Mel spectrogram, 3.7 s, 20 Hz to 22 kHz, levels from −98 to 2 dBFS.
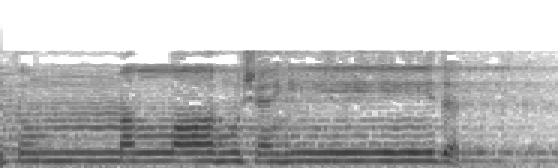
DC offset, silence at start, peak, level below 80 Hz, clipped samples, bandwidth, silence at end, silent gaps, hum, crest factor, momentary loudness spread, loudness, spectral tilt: under 0.1%; 0 s; -12 dBFS; -58 dBFS; under 0.1%; 6.6 kHz; 0 s; none; none; 16 dB; 12 LU; -26 LUFS; -5.5 dB/octave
